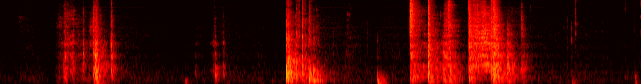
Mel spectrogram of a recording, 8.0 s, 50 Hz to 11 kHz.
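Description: Handling noise as a new Leatherman Super Tool 300 multitool is unpacked: clusters of clicks, knocks and rustling about a second in, around four seconds in, and a longer, denser run from about five to six and a half seconds.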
